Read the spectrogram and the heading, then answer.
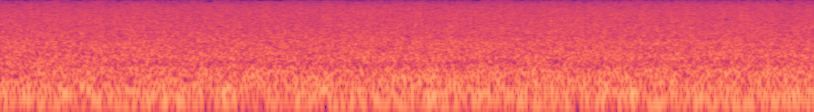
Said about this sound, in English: I hope you can hear that. It's pretty loud here. It's a bit of some rapids in this river.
